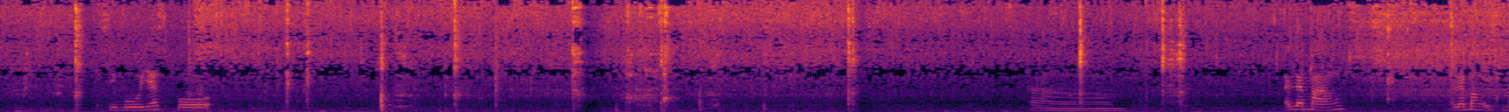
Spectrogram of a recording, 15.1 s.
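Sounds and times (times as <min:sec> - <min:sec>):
onion sizzling in hot oil: 0:00.0 - 0:15.0
metal ladle scraping a wok: 0:05.7 - 0:07.4, 0:11.6 - 0:11.9.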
